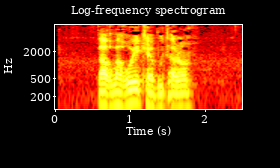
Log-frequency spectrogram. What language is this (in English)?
Persian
